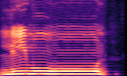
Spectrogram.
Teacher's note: ظا کو منہ بھر کر بولنا ہے اور کھڑا زبر بھی ہے تو لمبا کریں گے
